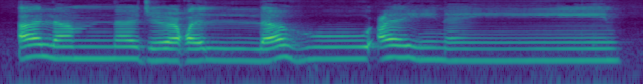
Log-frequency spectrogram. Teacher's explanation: اس نون کو ہم ساکن کریں گے کیونکہ وقف کر رہے ہیں، آیا مکمل ہو رہی ہے تو نون کو ہم ساکن کر دیں گے، نون کی حرکت کو ختم کر کے۔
